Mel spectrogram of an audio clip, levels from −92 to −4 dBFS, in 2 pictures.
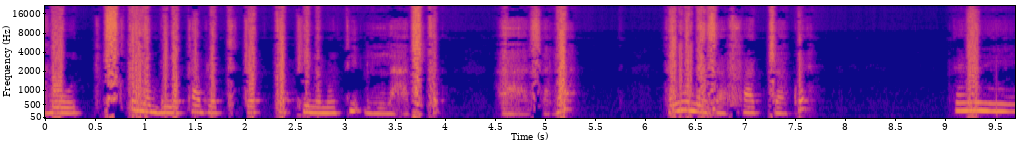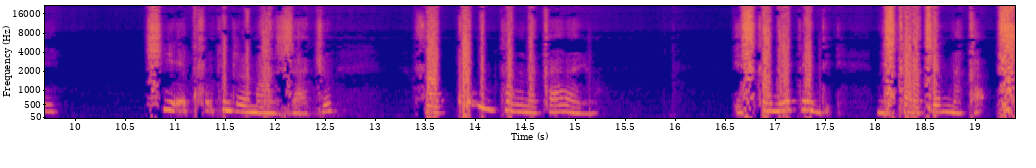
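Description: From start to finish the loudest moments of the speech break into violent cracks, far harsher than ordinary clipping. This is integer overflow: the signal was pushed about 7 dB past full scale, and instead of being held at the limit, each peak wrapped around to the opposite sign and flipped across the full range. Only a small fraction of samples, under one percent, cross the limit, so the damage lands in sharp bursts on the peaks.

Running through the whole clip is a swirly, hollow smearing, with consonant attacks blurred and a watery, holed-out quality to the spectrum, more degraded than a single pass at a moderate MP3 rate would leave. The cause is likely generation loss: the audio points to repeated MP3 encoding at around 96 kbit/s, roughly ten times over. Each re-encode quantised the sound again on a shifted frame grid, so the noise and spectral gaps accumulated.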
